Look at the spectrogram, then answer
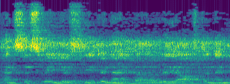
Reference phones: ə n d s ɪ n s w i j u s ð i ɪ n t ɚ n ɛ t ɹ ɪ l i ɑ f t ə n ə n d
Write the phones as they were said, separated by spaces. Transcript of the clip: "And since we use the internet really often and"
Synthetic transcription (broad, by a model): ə n s ɪ n s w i j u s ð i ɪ n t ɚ n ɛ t w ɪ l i ɑ f t ə n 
